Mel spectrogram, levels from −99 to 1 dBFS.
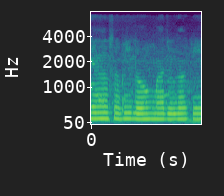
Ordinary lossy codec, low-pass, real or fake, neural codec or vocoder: none; 7.2 kHz; fake; codec, 16 kHz, 6 kbps, DAC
